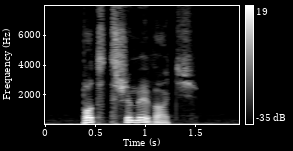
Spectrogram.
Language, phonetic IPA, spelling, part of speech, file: Polish, [ˌpɔtṭʃɨ̃ˈmɨvat͡ɕ], podtrzymywać, verb, Pl-podtrzymywać.ogg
